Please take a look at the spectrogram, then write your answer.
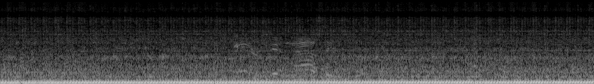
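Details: International Harvester 434 gas tractor that sat unused for a long time, on a boosted battery, after reconnecting the governor rod to the carburetor: steady low rumble with an even beat, no misses or knocks at idle. Normal running.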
